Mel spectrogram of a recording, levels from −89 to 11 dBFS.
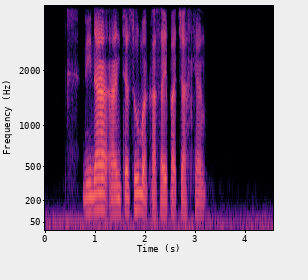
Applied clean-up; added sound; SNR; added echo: neural diffusion model UNIVERSE++.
